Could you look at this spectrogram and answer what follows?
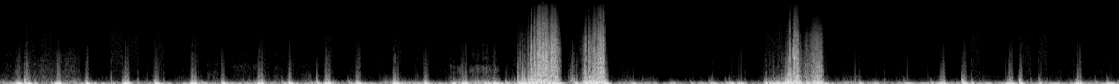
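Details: Adult woman's own heartbeat recorded on her chest with a phone app; her boyfriend says it doesn't always sound normal when he lies on her chest; heartbeat.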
